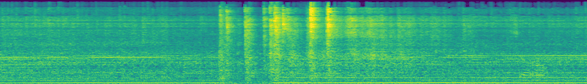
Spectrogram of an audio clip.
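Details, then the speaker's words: Chain-drive garage door opener run with the trolley unlocked after the door partially closed, banged and dropped: steady motor hum and faint even chain whir, no grinding apart from a brief clatter midway, running normally. "Well, right now it's unlocked, so you can see the chain is moving, which is a good sign. It's a very good sign."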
